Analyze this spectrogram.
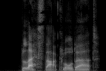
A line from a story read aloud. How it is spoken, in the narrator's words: murmurs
